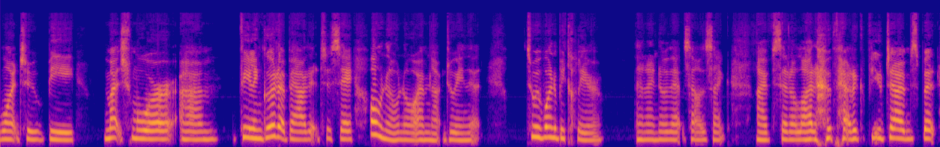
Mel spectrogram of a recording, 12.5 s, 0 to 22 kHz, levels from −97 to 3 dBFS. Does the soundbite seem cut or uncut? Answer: uncut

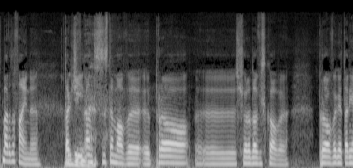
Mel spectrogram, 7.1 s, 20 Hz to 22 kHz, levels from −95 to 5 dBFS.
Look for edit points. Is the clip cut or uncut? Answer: uncut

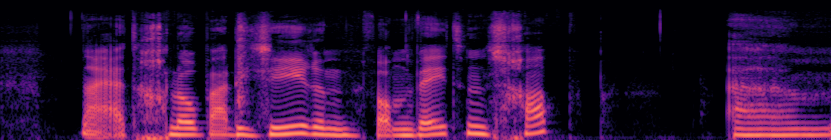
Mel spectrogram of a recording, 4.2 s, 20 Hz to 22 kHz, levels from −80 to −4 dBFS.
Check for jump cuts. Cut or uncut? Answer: uncut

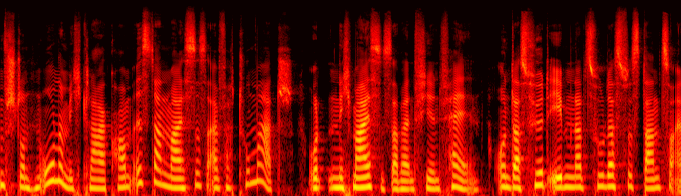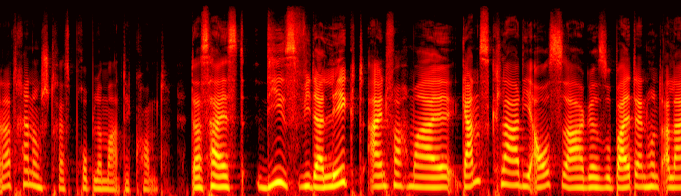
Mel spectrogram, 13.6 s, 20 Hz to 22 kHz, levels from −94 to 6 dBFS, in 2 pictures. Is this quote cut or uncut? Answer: cut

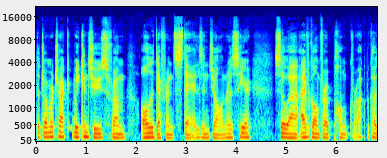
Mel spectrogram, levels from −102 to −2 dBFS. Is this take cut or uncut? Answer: uncut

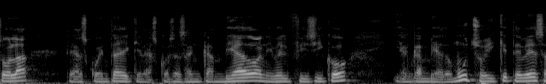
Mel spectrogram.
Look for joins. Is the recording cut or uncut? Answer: uncut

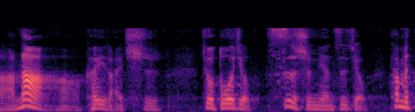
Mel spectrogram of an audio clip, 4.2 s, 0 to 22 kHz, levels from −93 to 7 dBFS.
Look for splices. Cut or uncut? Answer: cut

